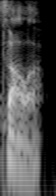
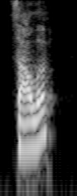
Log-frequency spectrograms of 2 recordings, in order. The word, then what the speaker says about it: Saleh: So they hired Robert Sella, I think that's how you say his name, and Saleh. Saleh.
